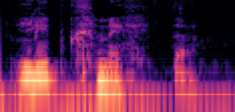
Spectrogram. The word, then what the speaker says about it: Liebknechta: Ona piše sonječki ženi, to jest mladoj supruci Karla, hoćemo li ga izgovoriti, ja sam ga jedva izgovorila, ajmo još jednom, Liebknechta. Mislim da sam dobra sada.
